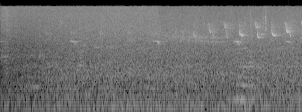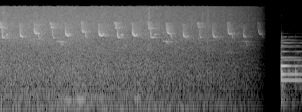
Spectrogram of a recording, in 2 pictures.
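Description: Outdoor ambience with a steady hiss, and from about four seconds in a bird calling a fast series of short, high, falling notes, about three a second. It all fades out near the end.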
